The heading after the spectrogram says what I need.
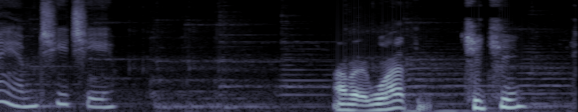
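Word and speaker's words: Qiqi: Chichi. Supongo que es la pronunciación en japonés o lo que sea el idioma origen de este juego. Kiki es Chichi. Ok, le diremos Chichi.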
